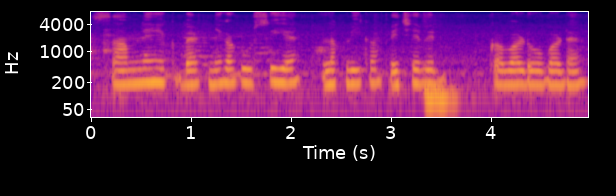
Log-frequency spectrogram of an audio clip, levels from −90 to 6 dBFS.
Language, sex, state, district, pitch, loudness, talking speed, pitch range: Hindi, female, Uttar Pradesh, Jyotiba Phule Nagar, 190 Hz, -24 LUFS, 155 wpm, 185-205 Hz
